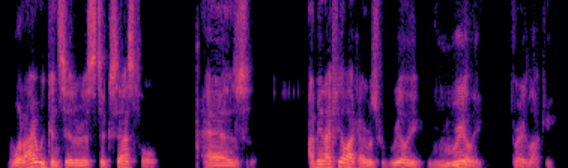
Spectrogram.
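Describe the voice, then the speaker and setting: A man with a New York accent speaks at a medium pitch with lively intonation. He leaves long, frequent pauses. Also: moderate pace. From Bronx, New York. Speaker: physician and educator. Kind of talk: interview answer.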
